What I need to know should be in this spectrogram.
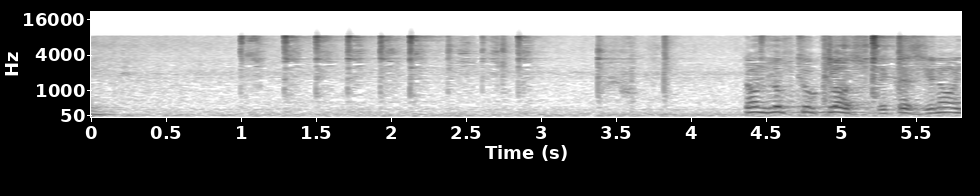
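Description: A spoon scrapes and taps a plate.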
